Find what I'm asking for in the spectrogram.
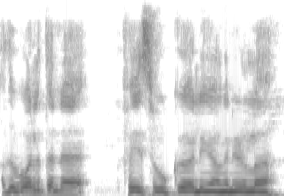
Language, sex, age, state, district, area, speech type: Malayalam, male, 30-45, Kerala, Palakkad, rural, spontaneous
